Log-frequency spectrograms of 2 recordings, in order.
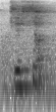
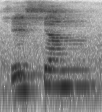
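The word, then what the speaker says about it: शिष्यम्: ऊपर लेना है और शिष्यम का शी को नीचे लेना है, इतना ही है। ओके, नमव नमव नमव नमव, ऐसा आएगा। शिष्यम शिष्यम शिष्यम, करेक्ट, समझ में आ गया सबको?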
